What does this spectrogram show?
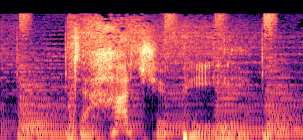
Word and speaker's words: Tehachapi: she now becomes baronet s kit of Tehachapi Tehachapi a handy little spelling pronunciation guide for me their Baroness kit of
